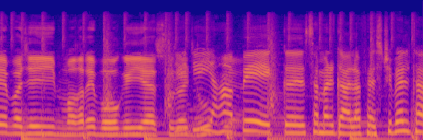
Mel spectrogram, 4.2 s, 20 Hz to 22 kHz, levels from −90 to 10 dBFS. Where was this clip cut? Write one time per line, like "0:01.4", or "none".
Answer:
0:01.9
